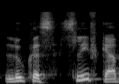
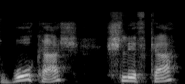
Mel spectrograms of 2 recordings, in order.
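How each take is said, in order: First: The name is said with English-style sounds. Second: The name is said with Polish sounds. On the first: This is how English speakers would say it. "his name to you would be" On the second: This is how Polish speakers say it. "but to me it's"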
